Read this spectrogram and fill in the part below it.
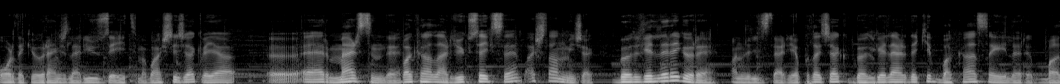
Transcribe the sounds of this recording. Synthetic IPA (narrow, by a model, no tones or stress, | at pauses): o̞ɾd̪acʰiø̞ːɾænd͡ʒilʲæɾjyzd̪ɛejit̪ʰimɛbaʃlˠɯjad͡ʒakve̞jaː | ɯ̰ːejæɾmæɾsind̪ɛvakʰaːlˠaɾjycʲsɛcsɛbaʃlˠanmɯjad͡ʒak̚bø̞lʲɟe̞lʲe̞ɾɛɟø̞ɾɛanalʲizlʲæɾjapɯlˠad͡ʒakbø̞lʲɟe̞lʲæɾd̪e̞cʰivakʰaːsajɯlˠaɾɯba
